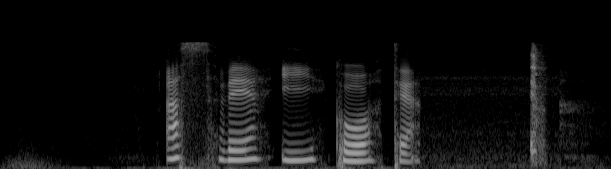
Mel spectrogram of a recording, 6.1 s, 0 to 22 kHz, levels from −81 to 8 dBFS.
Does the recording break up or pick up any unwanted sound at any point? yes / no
yes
